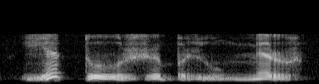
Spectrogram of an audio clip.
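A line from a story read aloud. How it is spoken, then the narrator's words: Through clenched teeth. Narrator (Russian): процедил Эллери сквозь стиснутые зубы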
